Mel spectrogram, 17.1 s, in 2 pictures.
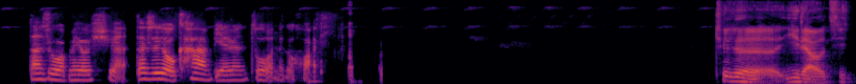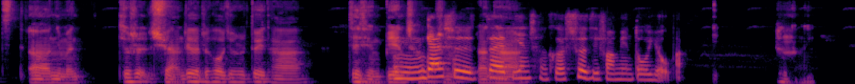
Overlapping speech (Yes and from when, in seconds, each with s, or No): Yes, from 12.5 s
